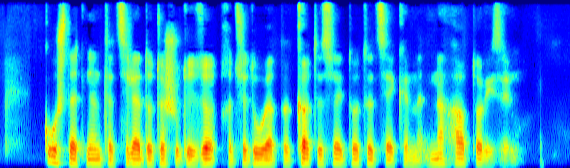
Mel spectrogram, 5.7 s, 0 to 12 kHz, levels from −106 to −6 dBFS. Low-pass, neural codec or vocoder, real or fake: 10.8 kHz; codec, 24 kHz, 0.9 kbps, WavTokenizer, large speech release; fake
